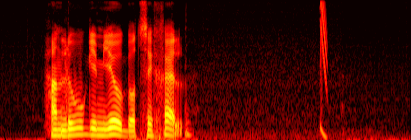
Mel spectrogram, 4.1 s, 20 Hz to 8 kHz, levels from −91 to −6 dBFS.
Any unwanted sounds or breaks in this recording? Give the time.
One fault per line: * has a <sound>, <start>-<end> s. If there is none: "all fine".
* has a chirp, 3.2-3.3 s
